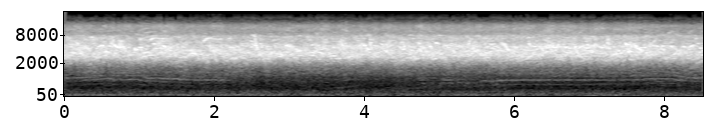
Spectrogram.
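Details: A huge gathering of roosting birds keeps up a relentless chirping chorus over ground whitened by their droppings; shrill overlapping tweets fill every moment, with faint sliding lower tones in the background.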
